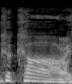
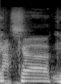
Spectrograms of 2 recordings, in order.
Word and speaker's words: Kaká: It's pronounced Kaká, is it? – Kaká. – Yeah, okay, yes.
